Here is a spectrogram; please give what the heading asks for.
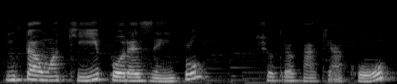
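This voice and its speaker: A woman's voice: on the low side, lively intonation, gravelly, dark tone, dull audio, faint music behind. A woman teaching a language lesson from slides, patiently asking learners questions and drawing out example sounds. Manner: patient, asks learners questions and answers them; draws out example syllables slowly.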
